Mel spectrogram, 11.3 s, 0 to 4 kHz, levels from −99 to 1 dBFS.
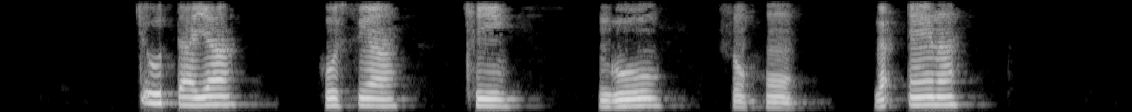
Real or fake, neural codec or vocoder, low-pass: real; none; 3.6 kHz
